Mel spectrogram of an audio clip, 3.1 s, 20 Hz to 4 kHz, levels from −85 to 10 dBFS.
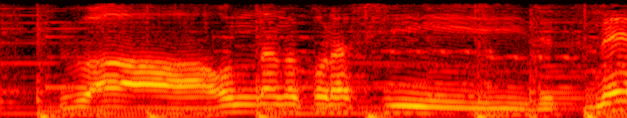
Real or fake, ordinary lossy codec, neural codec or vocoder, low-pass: real; none; none; 3.6 kHz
